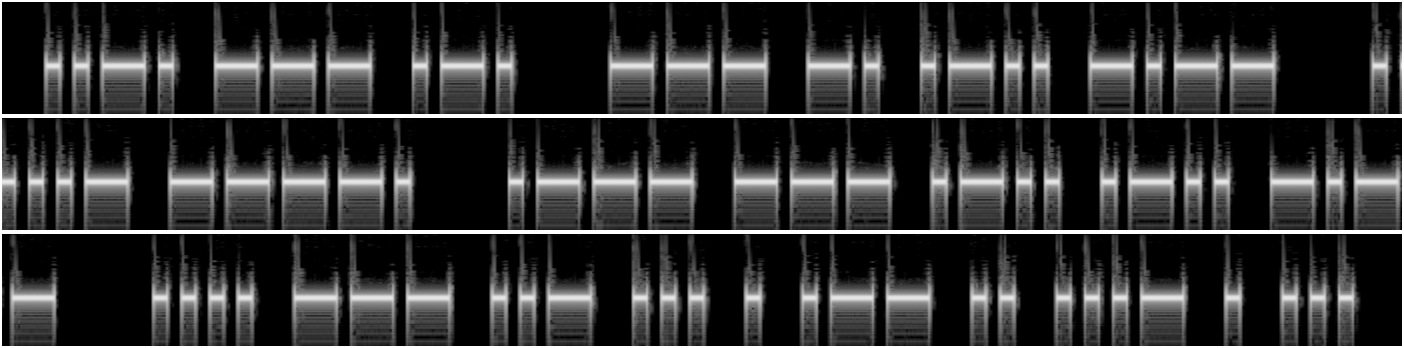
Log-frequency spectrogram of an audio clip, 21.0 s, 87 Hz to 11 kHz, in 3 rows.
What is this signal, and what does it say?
Morse code, heard as a keyed tone, about 17 wpm, 700 Hz. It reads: FOR ONLY 49 JOLLY HOUSEWIVES
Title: Pangram Challenge v2 - 17wpm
